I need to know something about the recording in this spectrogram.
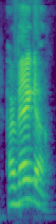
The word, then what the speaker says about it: Harvego: Harvego.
